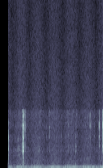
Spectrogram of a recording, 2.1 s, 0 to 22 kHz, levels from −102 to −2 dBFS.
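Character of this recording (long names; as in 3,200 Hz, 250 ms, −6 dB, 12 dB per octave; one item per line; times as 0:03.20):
a quantiser's noise floor 8 bits, dither none
tremolo triangle 3 Hz, depth 65%
a shimmering, thickened sound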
